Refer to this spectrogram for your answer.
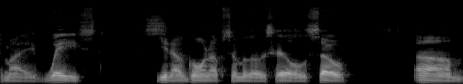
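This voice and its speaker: A man's very deep, low voice with fairly even intonation, in a very clean recording with a silent background. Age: 60s. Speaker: podcast host. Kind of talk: casual podcast interview.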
